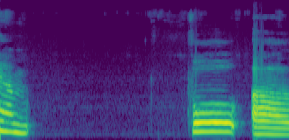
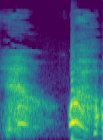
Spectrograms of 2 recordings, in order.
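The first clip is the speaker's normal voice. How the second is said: high gasp into an amazed whoa; gasp, stunned. Real, not acted. Tarot reader stunned by her cards, gasping.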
